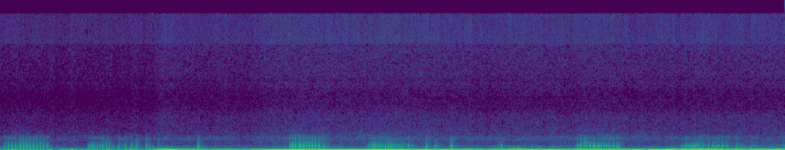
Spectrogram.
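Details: Morning hunger stomach growling: low, drawn-out rumbling and gurgling in pulsing bursts; normal borborygmi.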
